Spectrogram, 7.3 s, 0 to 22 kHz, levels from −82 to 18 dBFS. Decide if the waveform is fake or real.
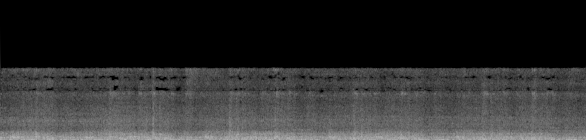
fake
